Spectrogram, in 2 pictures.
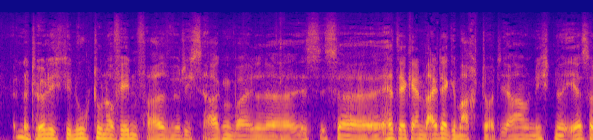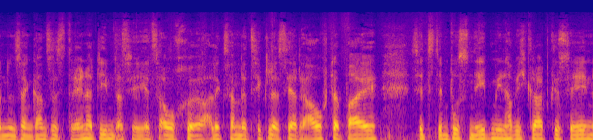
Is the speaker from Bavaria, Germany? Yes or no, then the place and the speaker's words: yes; Nuremberg/Fürth area, Bavaria, Germany; moved away; in meiner alten Heimat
